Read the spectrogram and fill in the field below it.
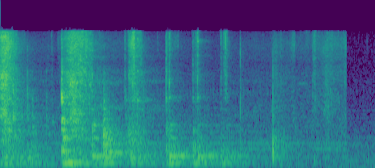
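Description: A hand plane shaves a wooden board for a spatula in a series of rough, rasping strokes, each a loud close scrape followed by a short pause, with no talking.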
